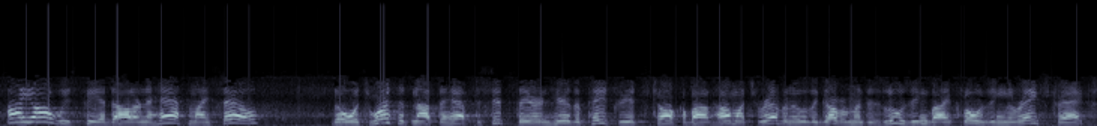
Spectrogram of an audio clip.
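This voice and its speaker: An actress playing a patient, dryly teasing middle-aged housewife in a 1940s radio comedy, gently scolding. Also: female voice, fairly high pitch, quick pace, natural voice. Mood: wry. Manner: dry, wry, gently scolding. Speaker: comic wife in a radio sitcom. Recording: tinny, very noisy old radio broadcast.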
